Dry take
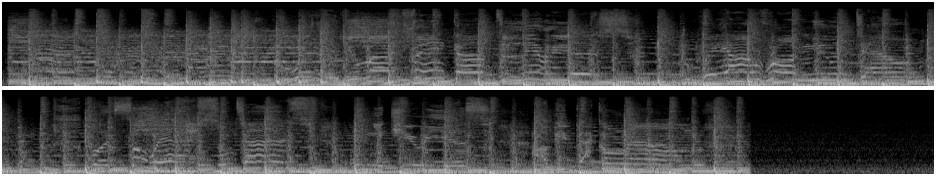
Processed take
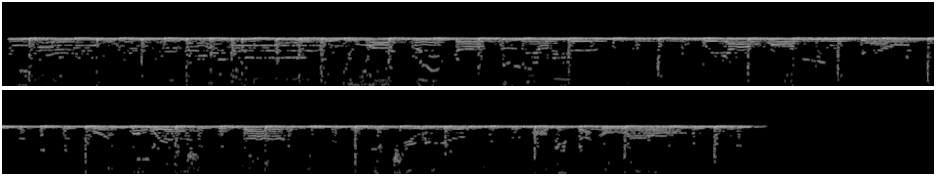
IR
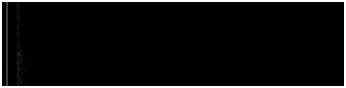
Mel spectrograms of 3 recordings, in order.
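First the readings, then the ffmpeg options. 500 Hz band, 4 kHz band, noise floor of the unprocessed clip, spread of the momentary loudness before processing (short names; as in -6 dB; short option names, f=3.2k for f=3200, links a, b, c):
under -20 dB, +17.5 dB, -49 dBFS, 2 LU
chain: -filter_complex "[0:a]asplit=2[a][b];[b]adelay=168,lowpass=f=2.9k:p=1,volume=-12dB,asplit=2[c][d];[d]adelay=168,lowpass=f=2.9k:p=1,volume=0.22,asplit=2[e][f];[f]adelay=168,lowpass=f=2.9k:p=1,volume=0.22[g];[a][c][e][g]amix=inputs=4:normalize=0,afftfilt=real='re*gte(hypot(re,im),0.0708)':imag='im*gte(hypot(re,im),0.0708)':win_size=1024:overlap=0.75,lowpass=f=3.2k:t=q:w=0.5098,lowpass=f=3.2k:t=q:w=0.6013,lowpass=f=3.2k:t=q:w=0.9,lowpass=f=3.2k:t=q:w=2.563,afreqshift=-3800,volume=1dB"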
